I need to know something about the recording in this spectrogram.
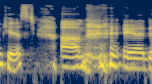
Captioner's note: laughs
